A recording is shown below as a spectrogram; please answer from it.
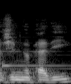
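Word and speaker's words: Gymnopédie: piece is called Premier gymnopedi got to give it that proper French pronunciation that piece is so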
